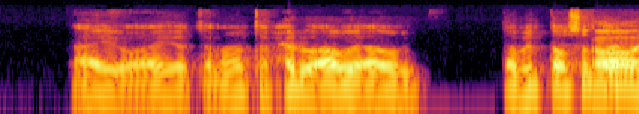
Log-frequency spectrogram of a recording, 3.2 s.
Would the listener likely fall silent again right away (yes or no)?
no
